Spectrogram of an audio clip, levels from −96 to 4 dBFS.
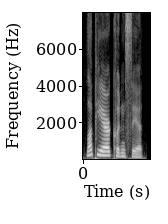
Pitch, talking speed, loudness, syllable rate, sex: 200 Hz, 180 wpm, -17 LUFS, 5.5 syllables/s, female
